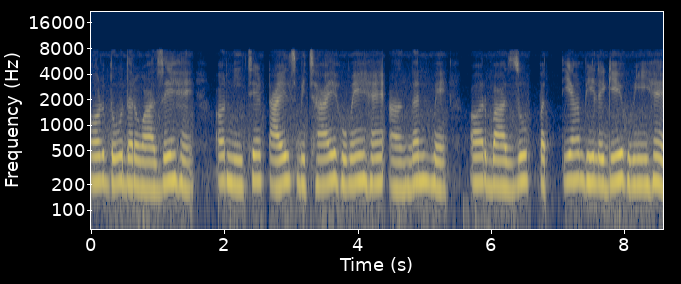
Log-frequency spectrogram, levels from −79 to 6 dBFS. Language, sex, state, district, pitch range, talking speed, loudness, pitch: Hindi, female, Punjab, Fazilka, 200-215 Hz, 135 wpm, -15 LUFS, 205 Hz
